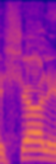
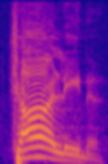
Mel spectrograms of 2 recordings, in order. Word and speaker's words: Charleena: know what I mean everybody say Charlene her name is Char like charcoal Charles charlina and I and I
